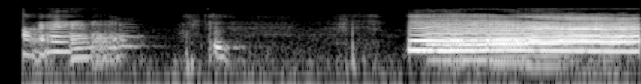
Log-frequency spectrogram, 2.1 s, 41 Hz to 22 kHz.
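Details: A 1-week-old newborn boy, said to be scared of his hiccups, makes a few soft fussing sounds, then a sustained high-pitched wail. An ordinary infant cry.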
